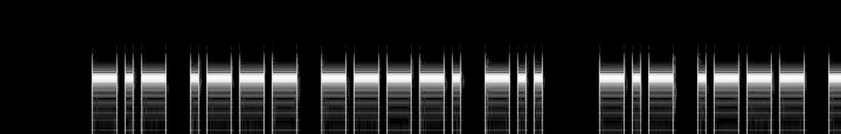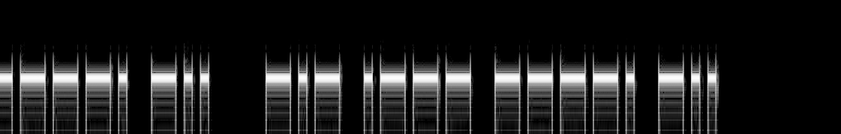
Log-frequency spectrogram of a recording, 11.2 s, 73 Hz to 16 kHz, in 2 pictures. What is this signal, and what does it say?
Morse code, heard as a keyed tone, about 22 wpm, 700 Hz. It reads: KJ9D KJ9D KJ9D
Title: USA Call Signs Repeated 3x 22wpm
